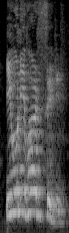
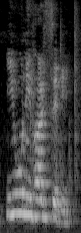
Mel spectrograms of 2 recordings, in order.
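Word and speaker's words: university: ইউনিভার্সিটির প্রথম অক্ষর কিন্তু বাউল, কিন্তু উচ্চারণ শুরু হচ্ছে কনসোনেন্ট লেটার দিয়ে, ইউনিভার্সিটি। দেখুন ওয়াই ও ইউ, ইউনিভার্সিটি, প্রথম অক্ষরটা কিন্তু কনসোনেন্ট, যার জন্য এখানে এ ব্যবহার করব।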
